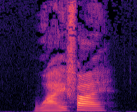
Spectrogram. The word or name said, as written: wi-fi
